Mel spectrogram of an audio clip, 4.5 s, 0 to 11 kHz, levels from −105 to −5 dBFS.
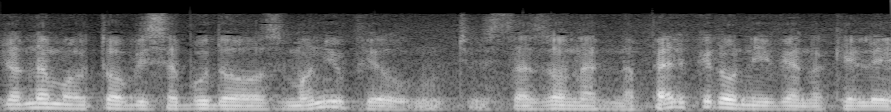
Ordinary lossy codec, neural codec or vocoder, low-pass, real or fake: AAC, 32 kbps; codec, 16 kHz, 0.4 kbps, LongCat-Audio-Codec; 7.2 kHz; fake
